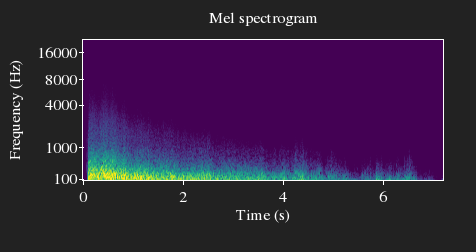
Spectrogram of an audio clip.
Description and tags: Quite realistic thunder sounds. I've recorded this by blowing into the microphone.
Lightning, Loud, Storm, Thunder, Thunderstorm, Weather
